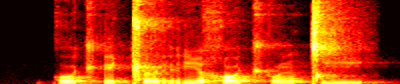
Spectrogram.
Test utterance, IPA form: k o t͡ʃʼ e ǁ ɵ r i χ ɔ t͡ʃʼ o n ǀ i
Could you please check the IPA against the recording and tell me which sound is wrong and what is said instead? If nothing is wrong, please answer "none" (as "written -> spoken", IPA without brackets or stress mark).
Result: ɔ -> o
